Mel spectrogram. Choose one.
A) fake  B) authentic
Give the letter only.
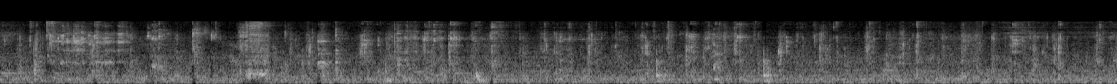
B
